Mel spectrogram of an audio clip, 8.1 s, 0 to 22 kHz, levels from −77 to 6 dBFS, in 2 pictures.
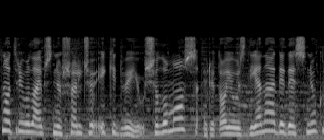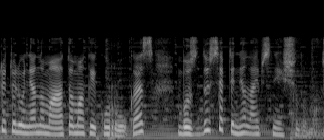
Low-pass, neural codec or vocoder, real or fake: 7.2 kHz; none; real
